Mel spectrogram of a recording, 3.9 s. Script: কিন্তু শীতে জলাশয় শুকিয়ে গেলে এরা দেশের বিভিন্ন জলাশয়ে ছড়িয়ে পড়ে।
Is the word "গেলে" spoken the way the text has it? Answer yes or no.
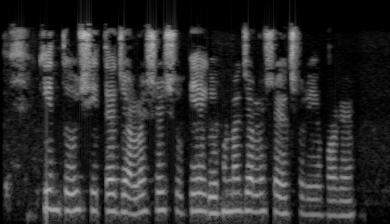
no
